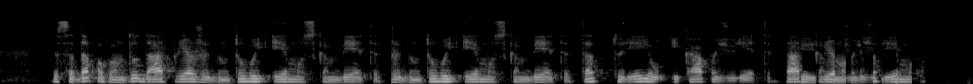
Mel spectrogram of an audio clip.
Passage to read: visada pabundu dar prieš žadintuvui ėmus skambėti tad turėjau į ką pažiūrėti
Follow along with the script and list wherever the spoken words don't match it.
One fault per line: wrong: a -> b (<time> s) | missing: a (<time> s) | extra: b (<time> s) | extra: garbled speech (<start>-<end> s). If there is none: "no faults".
extra: žadintuvui ėmus skambėti (4.0 s)
extra: garbled speech (7.9-9.3 s)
